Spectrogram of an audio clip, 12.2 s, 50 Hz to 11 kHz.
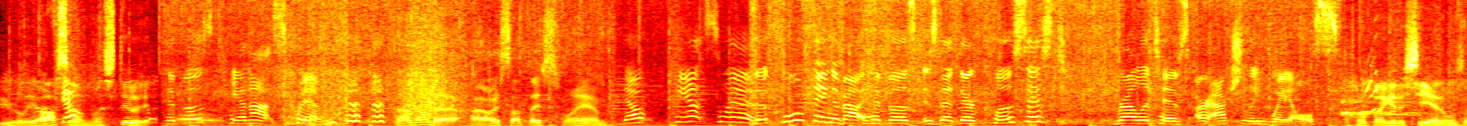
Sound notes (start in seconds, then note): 2.4 laughs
